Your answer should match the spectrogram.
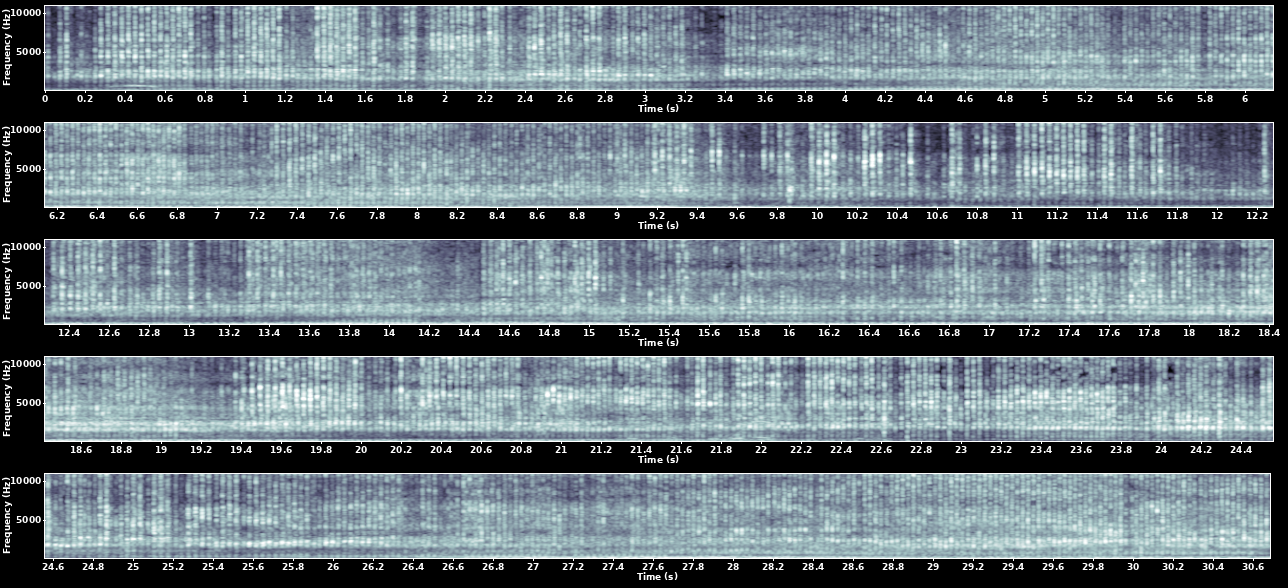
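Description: Small engines of several racing lawn tractors running hard, swelling louder as they come close and fading as they move away around the course, loudest near the end as one passes right by.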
